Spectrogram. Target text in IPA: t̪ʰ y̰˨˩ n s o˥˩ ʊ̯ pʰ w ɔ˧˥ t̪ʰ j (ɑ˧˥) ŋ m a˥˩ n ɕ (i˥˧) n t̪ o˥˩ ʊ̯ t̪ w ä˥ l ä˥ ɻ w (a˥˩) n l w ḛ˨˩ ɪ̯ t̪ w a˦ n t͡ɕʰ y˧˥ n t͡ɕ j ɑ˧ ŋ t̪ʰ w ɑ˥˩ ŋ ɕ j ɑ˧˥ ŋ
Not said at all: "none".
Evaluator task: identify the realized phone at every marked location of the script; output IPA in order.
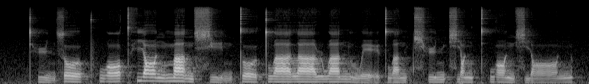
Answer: ɑ˥˧, ḭ˨˩, a˥

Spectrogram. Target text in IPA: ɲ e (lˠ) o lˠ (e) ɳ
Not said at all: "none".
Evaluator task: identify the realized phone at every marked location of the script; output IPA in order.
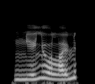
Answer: lʲ, e

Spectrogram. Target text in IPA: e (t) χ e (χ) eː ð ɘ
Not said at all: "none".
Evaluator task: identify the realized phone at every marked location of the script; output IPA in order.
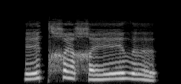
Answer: t, χ

